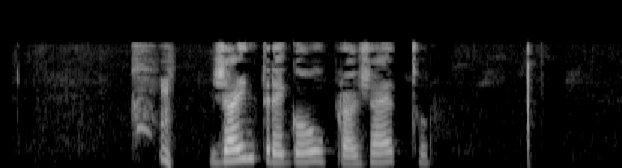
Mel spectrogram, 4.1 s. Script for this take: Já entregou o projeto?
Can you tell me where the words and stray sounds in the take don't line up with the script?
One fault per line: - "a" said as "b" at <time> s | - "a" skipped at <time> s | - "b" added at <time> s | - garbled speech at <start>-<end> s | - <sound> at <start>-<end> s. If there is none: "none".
- laugh at 0.9-1.2 s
